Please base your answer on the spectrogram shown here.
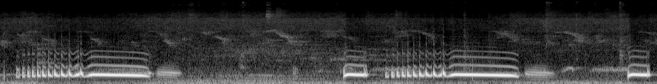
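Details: Two full turtle dove coos meant to relax a stressed bird, each a rapid rolling pulsed stretch leading into a long level low tone, with short single notes between.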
